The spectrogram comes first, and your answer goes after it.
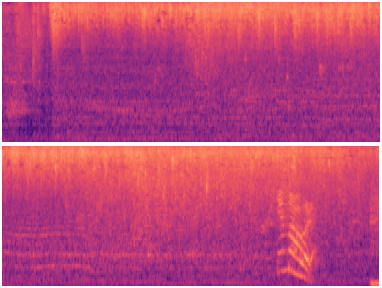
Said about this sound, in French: Voilà, la salle de bain. La petite douche. Ça, c'est le sol de la douche. Voilà, nous allons avoir l'eau de la douche.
